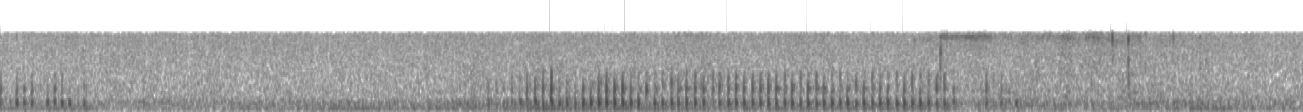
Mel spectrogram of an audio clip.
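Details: Domestic cat asleep, purring and snoring loudly: a single swelling raspy rumble of about two seconds, with a faint click near the end and quiet breathing around it.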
